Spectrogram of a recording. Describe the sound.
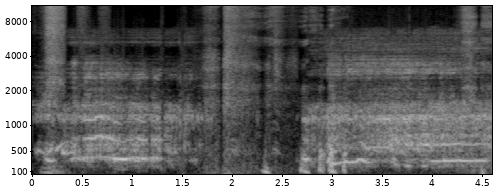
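A voice imitates slow turtle breathing, drawing out long, low, groaning exhales broken by a few short breathy gasps, steady and fairly loud, with no words spoken.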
